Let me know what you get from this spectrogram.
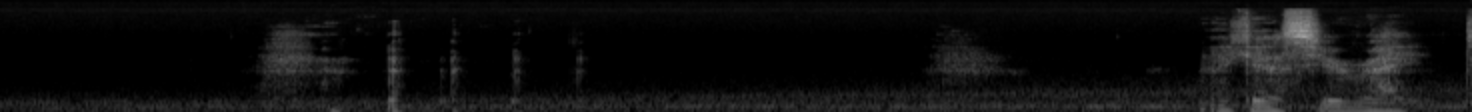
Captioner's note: laugh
